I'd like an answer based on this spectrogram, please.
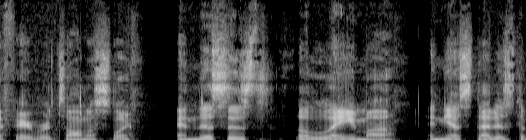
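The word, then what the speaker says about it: Thelema: pronounce it very simple the Lama not thalima it's the Lama the Lama originating from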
